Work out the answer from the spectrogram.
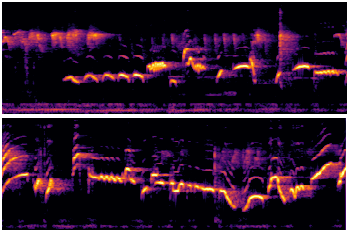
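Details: White-rumped shama, a murai batu, singing a varied song filled in with imitated material: rich whistled phrases, slurred rising and falling notes, sharp chirps and rapid trills, delivered continuously, with a faint low hum behind.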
